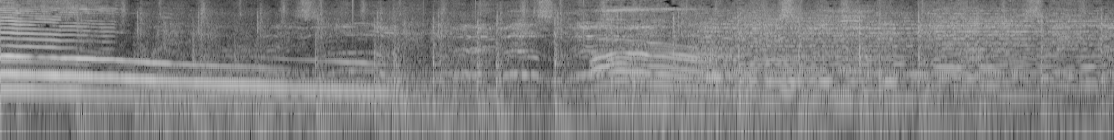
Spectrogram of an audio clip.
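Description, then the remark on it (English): A dog named Misko howls in long, sliding wails that drop in pitch, then rise and waver again, loud, with the Native Roots Radio hosts howling along beside it. “Thank you, Misko, for jumping in and howling with us.”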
